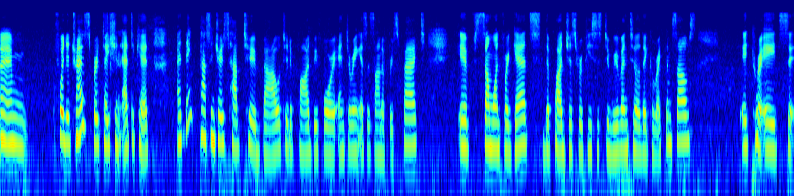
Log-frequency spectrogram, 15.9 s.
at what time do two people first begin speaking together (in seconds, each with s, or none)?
none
